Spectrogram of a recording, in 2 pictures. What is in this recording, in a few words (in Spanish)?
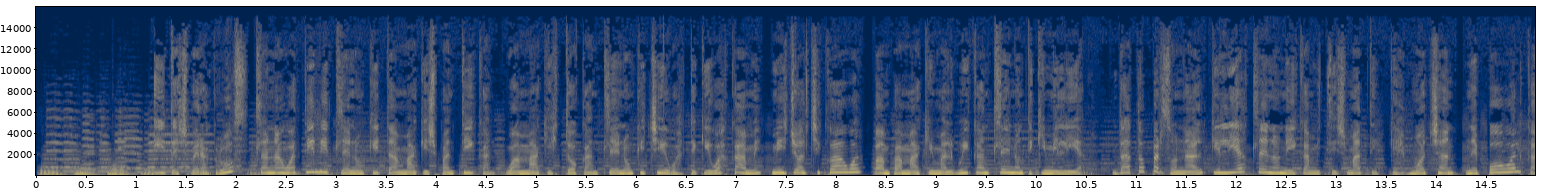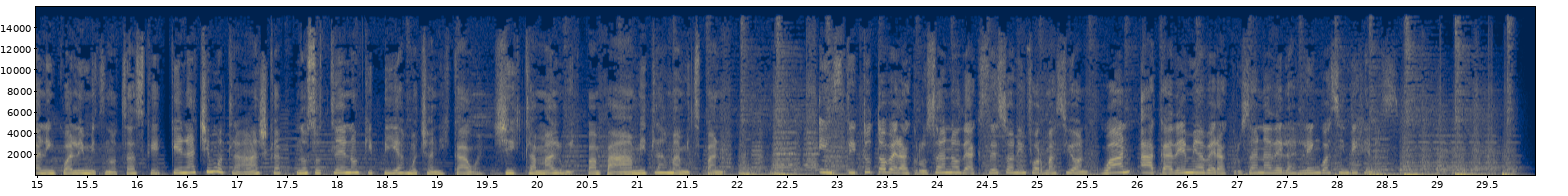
nahuatl spot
